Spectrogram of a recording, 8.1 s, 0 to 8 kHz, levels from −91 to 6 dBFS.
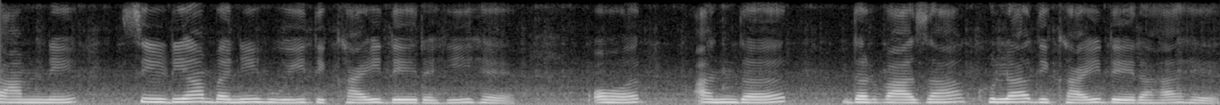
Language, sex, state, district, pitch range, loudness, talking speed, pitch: Hindi, female, Chhattisgarh, Bastar, 215-235 Hz, -15 LUFS, 120 wpm, 225 Hz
